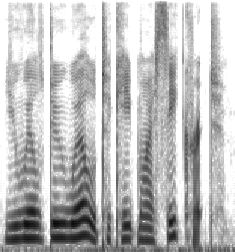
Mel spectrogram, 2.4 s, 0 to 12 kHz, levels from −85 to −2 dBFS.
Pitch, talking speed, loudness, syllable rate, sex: 180 Hz, 205 wpm, -15 LUFS, 4.2 syllables/s, female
